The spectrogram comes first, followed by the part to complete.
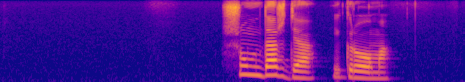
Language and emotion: Russian, neutral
